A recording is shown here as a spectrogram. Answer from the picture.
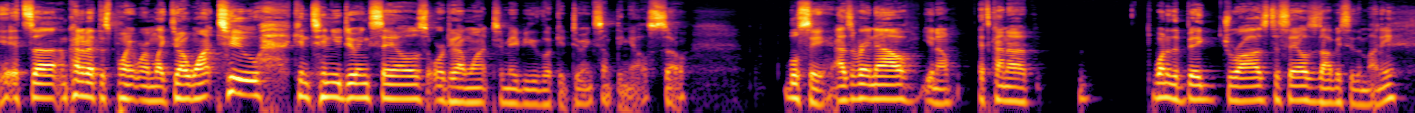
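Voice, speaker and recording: With a General American accent, a man talks at a moderate pace in a normal speaking voice of medium pitch and fairly even intonation. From Arizona. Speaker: sales professional. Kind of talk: interview answer.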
